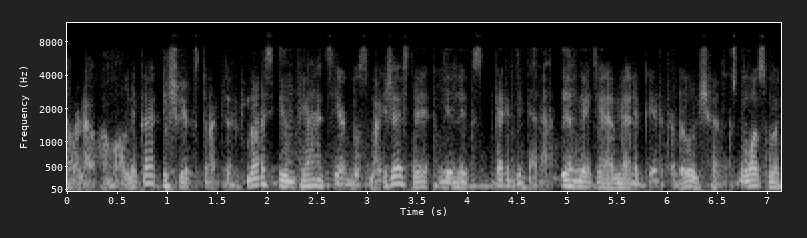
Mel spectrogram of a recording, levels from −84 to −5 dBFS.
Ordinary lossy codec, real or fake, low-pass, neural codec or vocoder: Opus, 16 kbps; fake; 7.2 kHz; codec, 16 kHz, 1 kbps, FreqCodec, smaller model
